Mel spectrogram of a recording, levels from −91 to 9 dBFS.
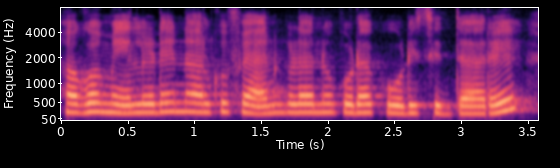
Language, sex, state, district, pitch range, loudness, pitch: Kannada, female, Karnataka, Bidar, 210-235 Hz, -14 LUFS, 225 Hz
